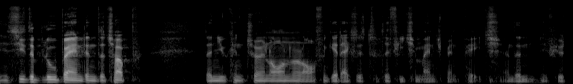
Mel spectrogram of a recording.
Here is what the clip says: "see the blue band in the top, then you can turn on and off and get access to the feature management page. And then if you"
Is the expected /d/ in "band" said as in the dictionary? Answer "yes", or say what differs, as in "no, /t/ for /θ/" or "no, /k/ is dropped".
yes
